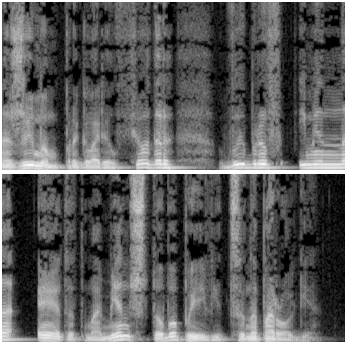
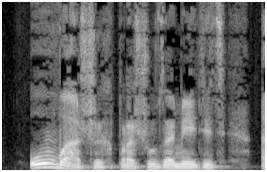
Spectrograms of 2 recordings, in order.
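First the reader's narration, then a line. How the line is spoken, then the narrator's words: Snapping. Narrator (Russian): огрызнулся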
